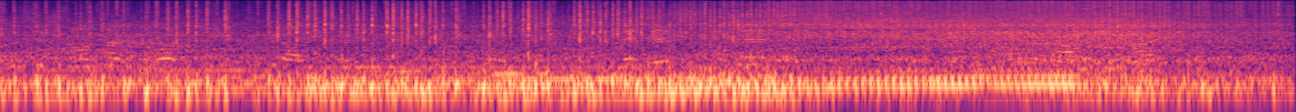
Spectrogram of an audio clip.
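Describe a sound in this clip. A motorcycle engine revs up and then settles down.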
